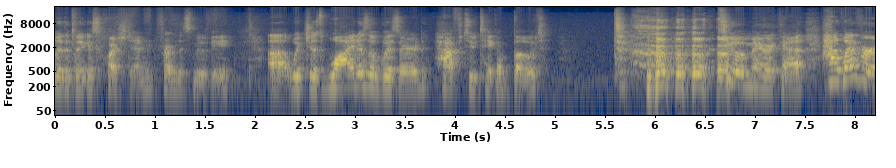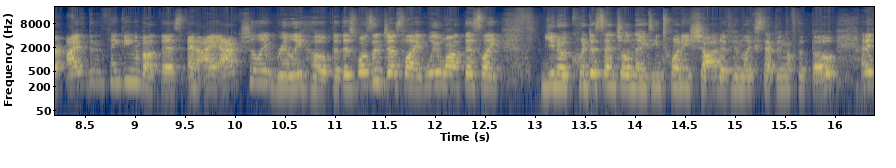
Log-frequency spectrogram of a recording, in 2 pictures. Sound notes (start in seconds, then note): 5.7 laughs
